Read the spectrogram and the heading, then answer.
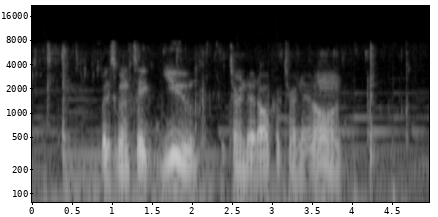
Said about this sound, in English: If you hear water in the background, I am washing dishes, so just so you know.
